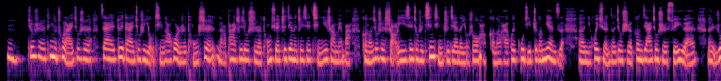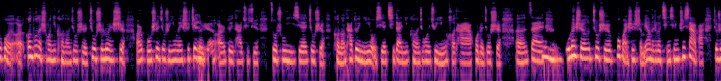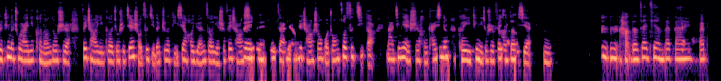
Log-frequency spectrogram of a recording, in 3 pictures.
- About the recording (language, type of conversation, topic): Chinese, podcast, 你平时如何在回应别人的期待和坚持自己的愿望之间找到平衡？
- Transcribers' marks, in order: other background noise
